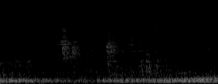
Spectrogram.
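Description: Water buffalo close at hand, making a steady low sound with two short noisy puffs about half a second apart near the middle.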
